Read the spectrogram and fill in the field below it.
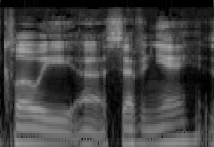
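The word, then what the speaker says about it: Chloë Sevigny: And then Chloe Sevigny, is that how you say it? – Mm-hmm, mm-hmm. Yeah, I enjoy her performances.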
